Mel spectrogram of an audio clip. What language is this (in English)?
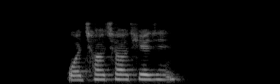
Chinese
